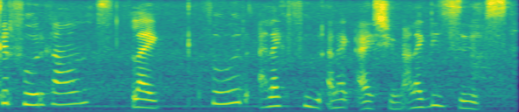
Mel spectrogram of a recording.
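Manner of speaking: ordinary delivery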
